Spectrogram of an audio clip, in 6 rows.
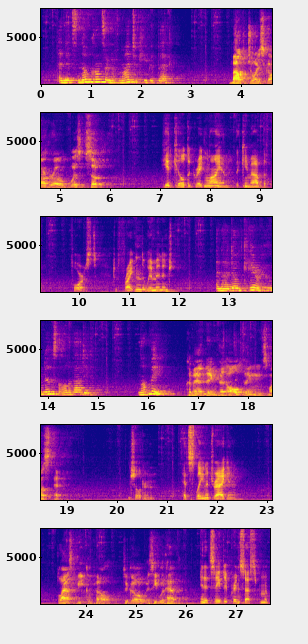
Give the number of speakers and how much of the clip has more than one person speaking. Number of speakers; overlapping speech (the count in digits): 3, about 4%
